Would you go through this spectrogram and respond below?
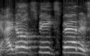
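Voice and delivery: high, loud exasperated shout; mock yell. Cashier yelling at the narrator, loud and exasperated. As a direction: bark it at the customer. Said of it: "as he's yelling at me".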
